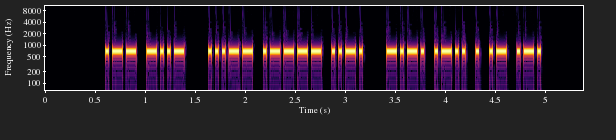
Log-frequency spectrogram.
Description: Morse code, heard as a keyed tone, about 36 wpm, 700 Hz. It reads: WX 31F CLEAR
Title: Practice QSO - Exchange 2 - Info - 35wpm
